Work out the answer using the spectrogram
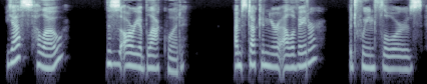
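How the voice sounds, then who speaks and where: A woman's voice: medium pitch, a little mellow, no echo, clean studio sound, close to an everyday voice. A woman playing a snobbish, sarcastic movie star with a condescending, theatrical drawl in an audio roleplay. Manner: condescending, theatrical drawl, calls others darling. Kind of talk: scripted audio roleplay acting.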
